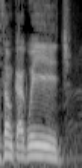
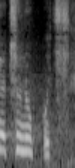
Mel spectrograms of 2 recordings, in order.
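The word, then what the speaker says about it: Dzoncauich: La D no suena, tendría que ser Soncaguich.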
